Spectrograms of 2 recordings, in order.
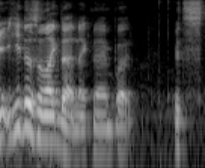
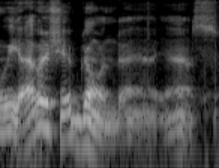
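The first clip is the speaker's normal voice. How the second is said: put-on slow, aged creature sound; 4 semitones lower, 5 dB quieter than usual. Game master voices Roger, an old minotaur, answering Aft: slow old minotaur voice. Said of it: "He's a very old minotaur. / He's a very old minotaur. ... He's a slow old minotaur. / He's a very old minotaur. / He's a very old minotaur. / He's a slow old minotaur".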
